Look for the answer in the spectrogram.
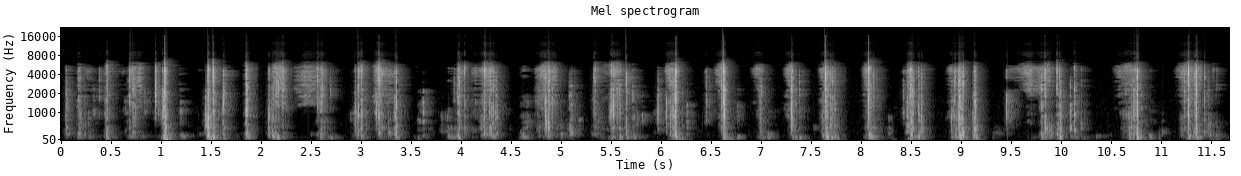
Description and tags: Some paper sounds.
